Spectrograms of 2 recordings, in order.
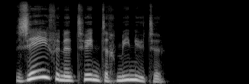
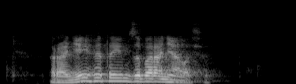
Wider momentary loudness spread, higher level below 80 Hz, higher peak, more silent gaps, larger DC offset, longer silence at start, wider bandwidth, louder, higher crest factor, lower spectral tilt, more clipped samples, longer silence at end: about the same, 9 LU vs 11 LU; second, -66 dBFS vs -50 dBFS; about the same, -6 dBFS vs -8 dBFS; neither; neither; second, 0.15 s vs 0.5 s; first, over 20 kHz vs 7.2 kHz; about the same, -21 LUFS vs -23 LUFS; about the same, 16 dB vs 18 dB; second, -5 dB/octave vs -9 dB/octave; neither; about the same, 0.85 s vs 0.85 s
